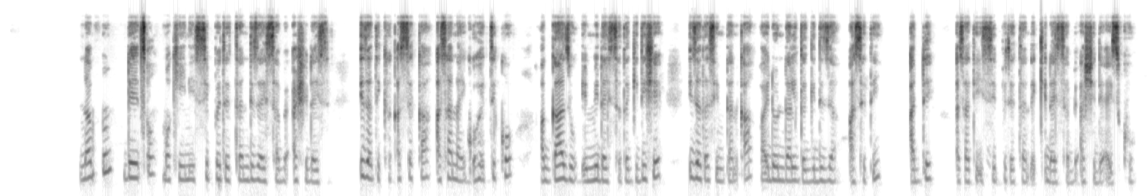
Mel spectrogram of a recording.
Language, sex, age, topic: Gamo, male, 18-24, government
